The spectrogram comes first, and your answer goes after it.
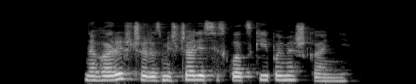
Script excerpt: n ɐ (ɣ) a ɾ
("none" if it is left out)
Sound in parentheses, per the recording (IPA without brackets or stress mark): ɣ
